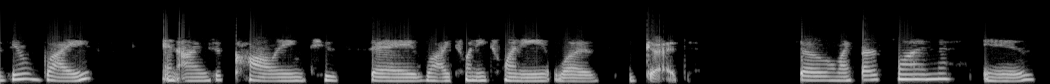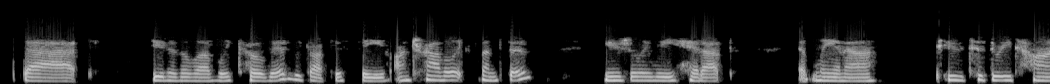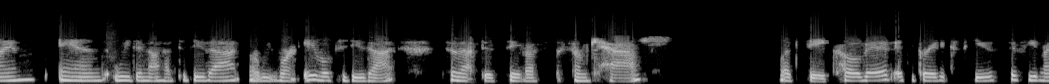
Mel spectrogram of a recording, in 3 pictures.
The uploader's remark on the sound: along with an assortment of callers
